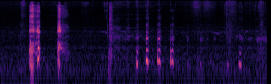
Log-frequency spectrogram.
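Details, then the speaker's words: A young child gives a short run of small, deliberate coughs on request; a voluntary, fake cough rather than illness. "are you okay is that your little fake cough no it's real what it's a real cough let me hear it again"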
